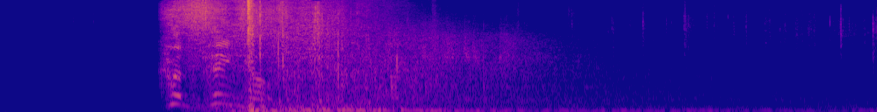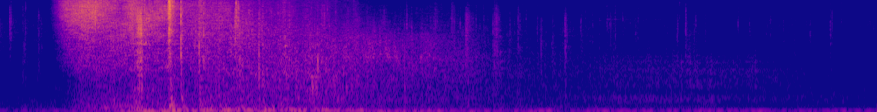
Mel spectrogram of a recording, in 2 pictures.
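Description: A magic spell bursts with a loud whooshing crackle and slowly fades.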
